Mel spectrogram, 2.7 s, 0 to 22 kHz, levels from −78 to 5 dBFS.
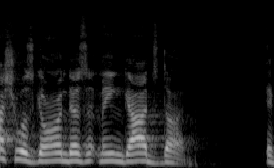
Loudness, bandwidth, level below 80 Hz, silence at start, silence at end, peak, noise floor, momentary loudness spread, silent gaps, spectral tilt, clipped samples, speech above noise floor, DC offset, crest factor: -27 LUFS; 15 kHz; -78 dBFS; 0 s; 0 s; -12 dBFS; -75 dBFS; 10 LU; none; -7 dB/octave; under 0.1%; 48 dB; under 0.1%; 16 dB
